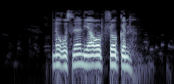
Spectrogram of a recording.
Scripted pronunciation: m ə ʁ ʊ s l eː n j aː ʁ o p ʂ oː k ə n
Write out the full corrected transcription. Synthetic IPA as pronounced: n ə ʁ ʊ s l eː n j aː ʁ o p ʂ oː k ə n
